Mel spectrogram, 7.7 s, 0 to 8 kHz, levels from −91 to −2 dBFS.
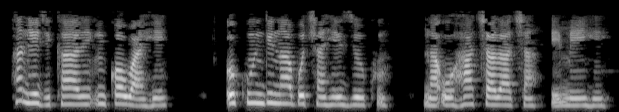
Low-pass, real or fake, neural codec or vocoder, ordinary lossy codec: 7.2 kHz; real; none; MP3, 24 kbps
